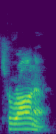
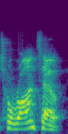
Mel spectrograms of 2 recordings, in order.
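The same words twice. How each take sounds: First: The second t is dropped, three syllables. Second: Both t sounds are pronounced, three full syllables. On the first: The speaker calls it right. "You don't pronounce the other T. It's Toronto" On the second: The speaker calls it wrong. "you got me saying Toronto"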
